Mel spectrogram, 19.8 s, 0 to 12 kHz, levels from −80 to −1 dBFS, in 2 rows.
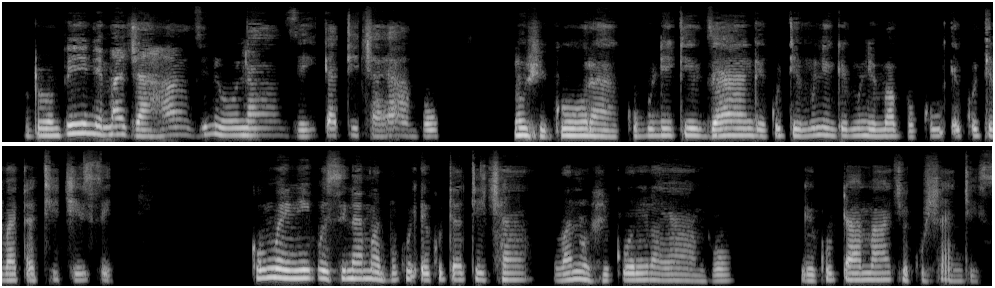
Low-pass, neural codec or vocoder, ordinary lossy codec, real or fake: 10.8 kHz; codec, 44.1 kHz, 2.6 kbps, SNAC; AAC, 32 kbps; fake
